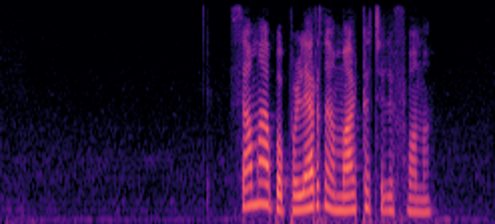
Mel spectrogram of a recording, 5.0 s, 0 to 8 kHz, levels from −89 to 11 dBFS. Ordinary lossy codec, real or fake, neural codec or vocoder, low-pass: Opus, 64 kbps; fake; codec, 24 kHz, 0.9 kbps, WavTokenizer, medium speech release version 1; 7.2 kHz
